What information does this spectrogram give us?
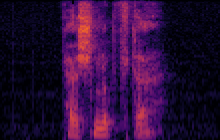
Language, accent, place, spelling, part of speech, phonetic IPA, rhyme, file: German, Germany, Berlin, verschnupfter, adjective, [fɛɐ̯ˈʃnʊp͡ftɐ], -ʊp͡ftɐ, De-verschnupfter.ogg
- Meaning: 1. comparative degree of verschnupft 2. inflection of verschnupft: strong/mixed nominative masculine singular 3. inflection of verschnupft: strong genitive/dative feminine singular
